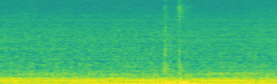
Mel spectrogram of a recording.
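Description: A couple of faint clicks about a second in, over a steady low hum.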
